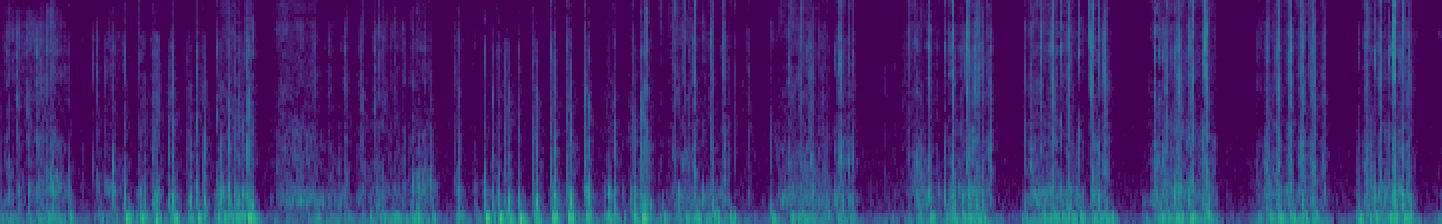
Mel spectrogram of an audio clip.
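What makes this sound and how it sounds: Fingernails rapidly scratch and tap across the brown ridged rubber outsole of a sneaker. Dense bursts of quick, dry clicking and scraping come in short runs separated by brief pauses, with a low thudding body beneath the bright scratchy texture.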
